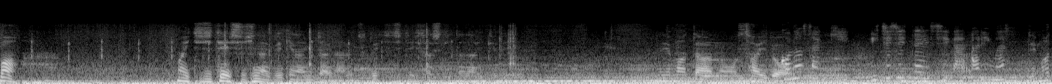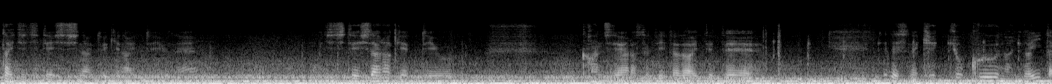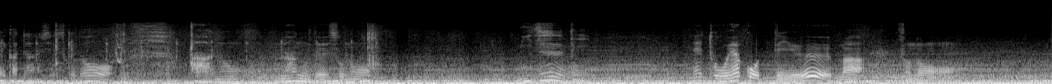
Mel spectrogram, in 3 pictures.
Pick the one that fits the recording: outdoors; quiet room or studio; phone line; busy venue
outdoors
